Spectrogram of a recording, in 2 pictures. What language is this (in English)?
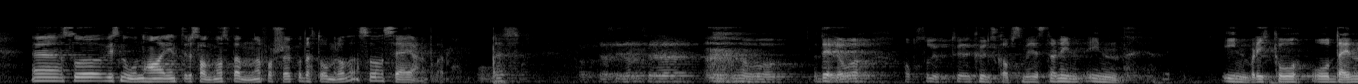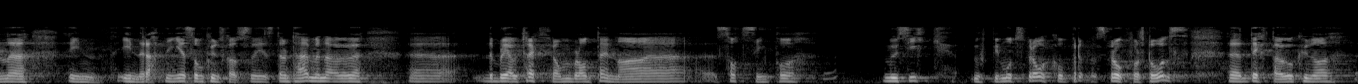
Norwegian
